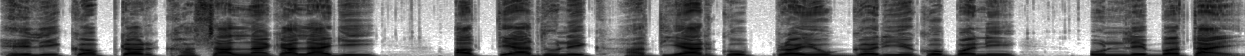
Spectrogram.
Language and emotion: Nepali, neutral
